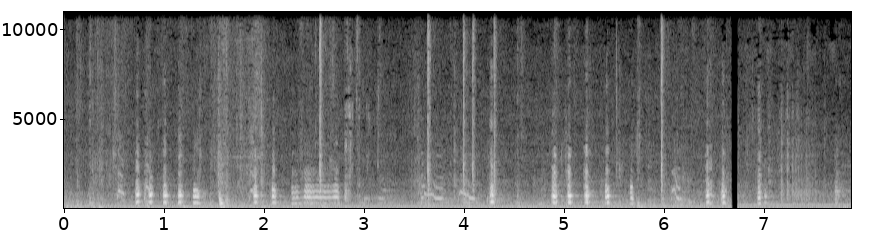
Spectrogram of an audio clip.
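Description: Silkie chickens clucking: quick runs of short clucks with a longer call among them, thinning out near the end.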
